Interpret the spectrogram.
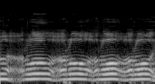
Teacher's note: Rnya tebal ya. Jangan lupa rnya tebal karena apa? Karena rnya harakatnya domah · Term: ro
